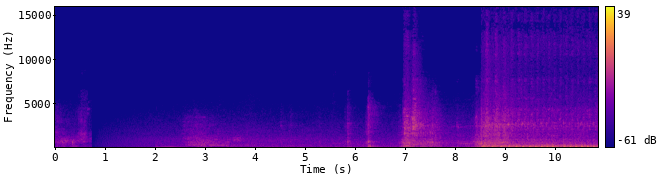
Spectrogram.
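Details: 1965 BMW R50/2 motorcycle, carburetors cleaned, spark verified, after about three years sitting: a few clicks, then it starts on the second kick with no choke and settles into a quick, even idle; engine starting and running.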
